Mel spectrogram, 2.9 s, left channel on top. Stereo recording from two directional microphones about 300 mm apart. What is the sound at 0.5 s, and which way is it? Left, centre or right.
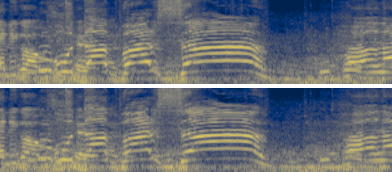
Speech, centre.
